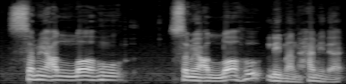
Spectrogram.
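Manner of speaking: আল্লাহু sounded with a clear final u; careful teaching demo, আল্লাহু ending in hu; correct pronunciation. Shown as a demonstration. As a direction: demonstrate আল্লাহু with its vowel ending intact. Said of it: "এটি হলো শব্দের সঠিক উচ্চারণ".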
